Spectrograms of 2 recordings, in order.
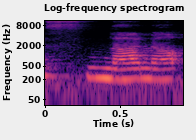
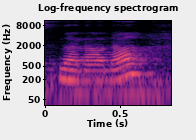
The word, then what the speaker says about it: Snaana: Just mentioned in the description, and the starting is none other than Snana, or you can pronounce it as Snanana. The spelling says that Snaana.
